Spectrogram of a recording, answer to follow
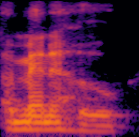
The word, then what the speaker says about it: Omenihu: Apparently, he likes his name to be pronounced Omenihu, or so I've heard.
